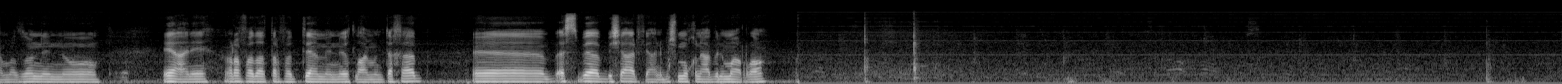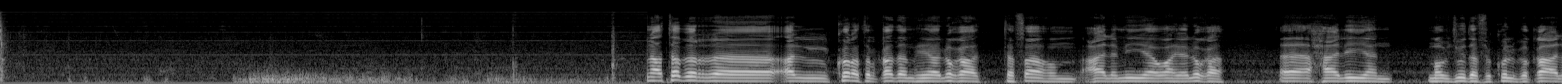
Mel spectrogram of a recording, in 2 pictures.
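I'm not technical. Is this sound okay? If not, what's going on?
Yes, nothing wrong can be heard.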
